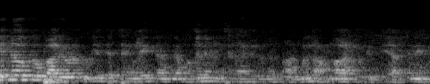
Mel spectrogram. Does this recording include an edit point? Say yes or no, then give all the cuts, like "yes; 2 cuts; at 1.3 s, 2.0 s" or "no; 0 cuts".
no; 0 cuts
